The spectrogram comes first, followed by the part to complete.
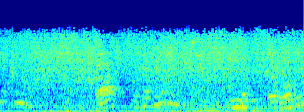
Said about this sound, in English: you can hear the food cooking here in the kitchen.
